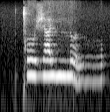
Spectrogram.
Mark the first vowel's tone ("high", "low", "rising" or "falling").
high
